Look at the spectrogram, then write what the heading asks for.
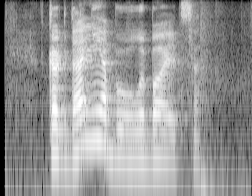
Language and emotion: Russian, positive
